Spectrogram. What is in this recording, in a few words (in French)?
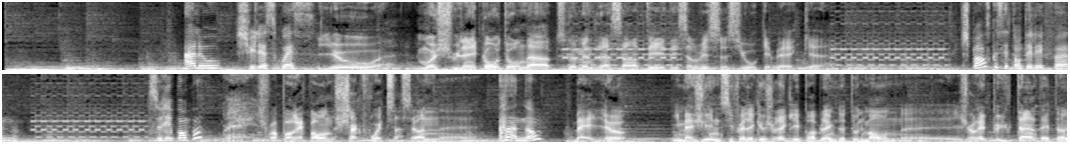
Telephone, Voix Off; 60sec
